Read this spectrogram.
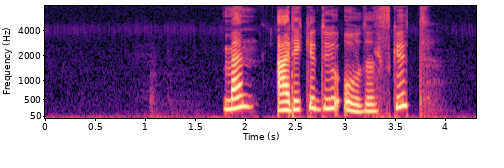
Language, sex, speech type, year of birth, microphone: Norwegian, female, read, 1956, Sennheiser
